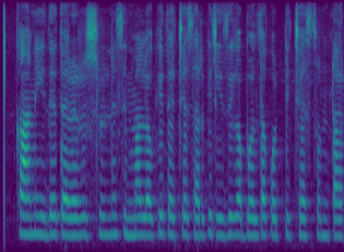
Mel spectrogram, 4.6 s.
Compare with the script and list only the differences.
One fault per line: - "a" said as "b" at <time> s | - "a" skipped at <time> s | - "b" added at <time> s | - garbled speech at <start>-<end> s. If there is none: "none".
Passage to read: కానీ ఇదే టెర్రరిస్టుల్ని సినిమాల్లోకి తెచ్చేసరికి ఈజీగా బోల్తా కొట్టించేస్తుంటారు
none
